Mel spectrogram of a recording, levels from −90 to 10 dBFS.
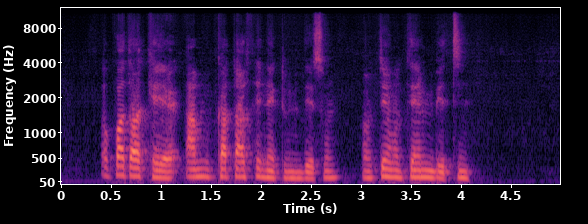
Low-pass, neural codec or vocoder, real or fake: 10.8 kHz; codec, 16 kHz in and 24 kHz out, 0.8 kbps, FocalCodec, streaming, 65536 codes; fake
